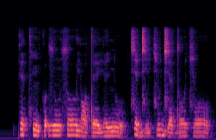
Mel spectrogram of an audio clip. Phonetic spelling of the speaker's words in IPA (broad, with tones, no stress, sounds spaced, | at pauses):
k e˦˨ tʰ ĩ˦˨ k ʊ˦ ʔ z ũ˦ sʰ o˦ ʊ̯ j ɔ˨ t e˨ j e˦ ɲ u˦˨ | t͡ɕ ɛ˦˨ d͡ʑ i˨ t͡ɕ u˦ d͡ʑ ɛ˨ d o˦ ʊ̯ t͡ɕ o˦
